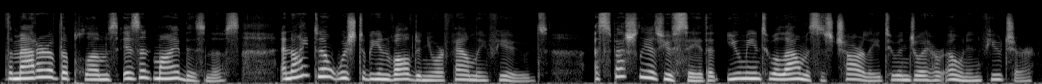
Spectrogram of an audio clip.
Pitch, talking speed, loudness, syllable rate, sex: 230 Hz, 205 wpm, -18 LUFS, 5.6 syllables/s, female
